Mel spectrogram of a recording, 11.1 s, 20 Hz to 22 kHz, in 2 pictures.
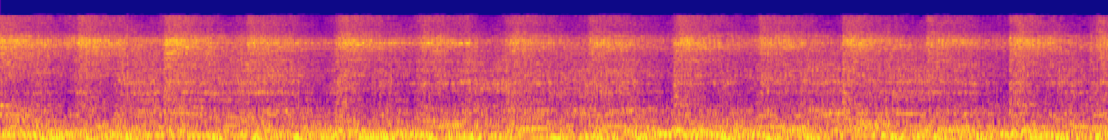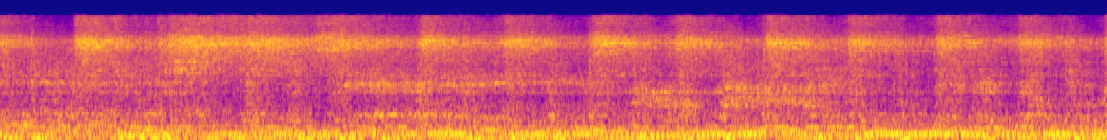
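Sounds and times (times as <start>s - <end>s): heavy rock band playing: 0.0s - 11.0s.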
